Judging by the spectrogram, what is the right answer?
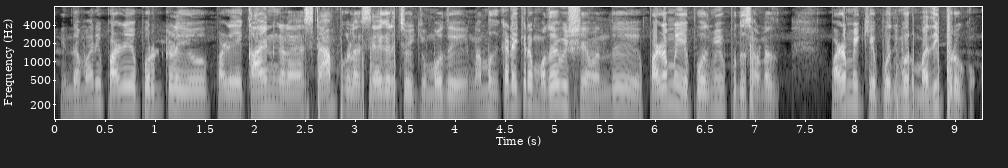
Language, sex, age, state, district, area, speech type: Tamil, male, 18-30, Tamil Nadu, Nagapattinam, rural, spontaneous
